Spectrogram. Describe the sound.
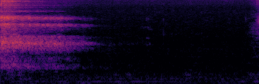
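A long, sigh-like exhale released as part of a guided deep breath. The soft breath fades gradually into near silence and is heard alone.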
